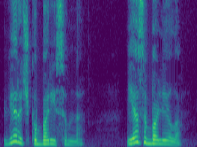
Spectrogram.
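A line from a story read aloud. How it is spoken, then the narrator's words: Glum report. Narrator (Russian): уныло сообщила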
